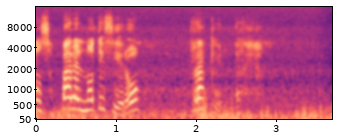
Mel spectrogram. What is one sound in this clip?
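A young woman speaks clearly into a microphone, close by.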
